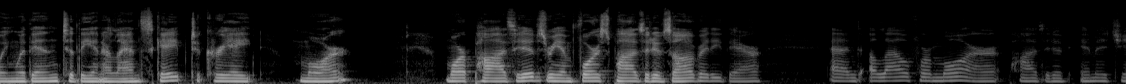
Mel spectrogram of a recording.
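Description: From 6.79 to 7.24 s, a level drop of about 15 dB is applied in unsmoothed steps, roughly seventy per second, rather than as a continuous ramp. This causes zipper noise: each jump leaves a tiny click, heard as a rapid zipping riding on the sound as it fades.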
